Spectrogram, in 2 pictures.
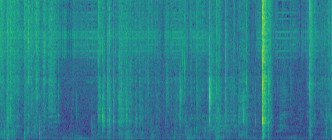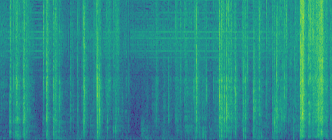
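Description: Paper and plastic parcel wrapping being handled, crinkled and torn open, with irregular rustles and snaps as scissors cut into it. There is one sharp snap about five seconds in, and the crinkling gets busier near the end.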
